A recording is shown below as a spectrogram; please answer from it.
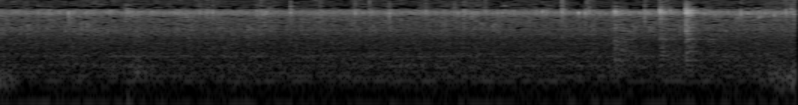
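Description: Chilies frying in a little cooking oil over medium heat, stirred in the pan; a steady, even sizzle holds throughout with a few louder crackles and pops near the end, and no talking.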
